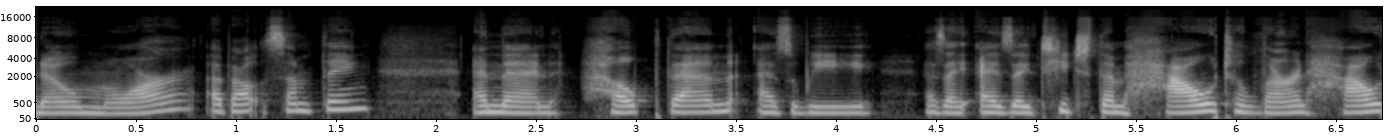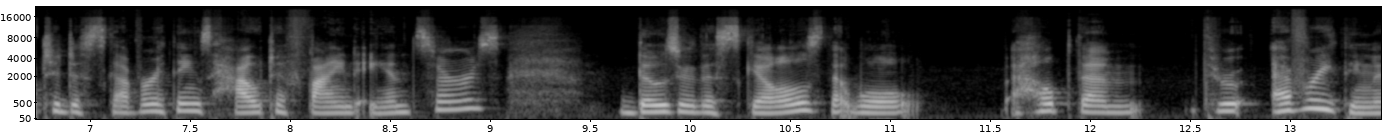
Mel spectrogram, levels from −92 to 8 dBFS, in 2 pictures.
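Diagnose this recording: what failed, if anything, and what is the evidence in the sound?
Short rough, noisy patches with no break in the speech occur at 2.47–2.57, 4.93–5.19, 6.71–6.77 (right after "how to learn how"), 8.79–8.81 and 10.73–11.15 s. This is network loss, each lost packet rebuilt from error correction: the decoder played the low-bitrate copies carried in later packets.

A brief smear lands at 11.17–11.21 s, just before "help them." About 20 ms of audio reached the decoder too late. This is short concealed packet loss: the receiver extended the preceding sound across the hole, then blended back into the real audio.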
